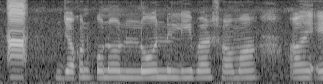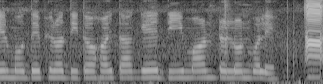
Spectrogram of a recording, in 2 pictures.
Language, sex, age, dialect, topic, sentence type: Bengali, female, 18-24, Western, banking, statement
